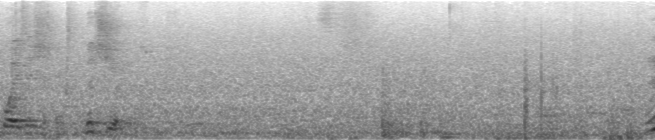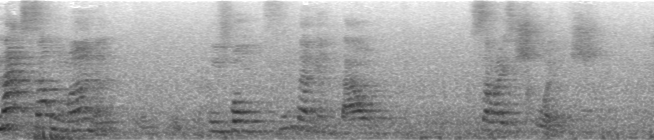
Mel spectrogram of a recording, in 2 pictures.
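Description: A man speaks calmly, lecturing nearby.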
